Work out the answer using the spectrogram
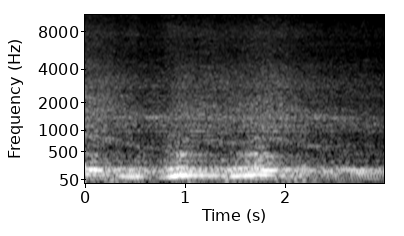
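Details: Ford Falcon XR6 BA inline six, just after spark plug change and air intake refit, first start: smooth throttle blips rising and falling cleanly with no misfire or stumble; runs fine.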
